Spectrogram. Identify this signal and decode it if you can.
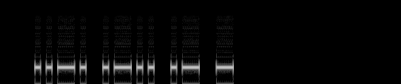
Morse code, heard as a keyed tone, about 22 wpm, 800 Hz. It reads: FLAT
